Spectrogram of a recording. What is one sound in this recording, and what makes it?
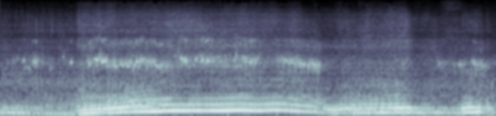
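Tyres screech on tarmac.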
